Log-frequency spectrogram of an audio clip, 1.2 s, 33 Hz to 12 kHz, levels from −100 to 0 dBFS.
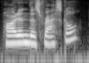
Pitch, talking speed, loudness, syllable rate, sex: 235 Hz, 150 wpm, -14 LUFS, 5.0 syllables/s, female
